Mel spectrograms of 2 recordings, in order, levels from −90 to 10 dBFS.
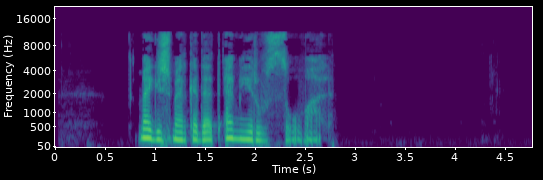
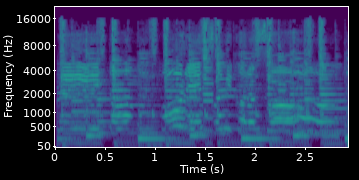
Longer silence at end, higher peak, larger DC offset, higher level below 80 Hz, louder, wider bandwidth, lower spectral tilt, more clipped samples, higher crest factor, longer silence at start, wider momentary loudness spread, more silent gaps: first, 2.05 s vs 0 s; first, -4 dBFS vs -18 dBFS; neither; first, -60 dBFS vs -78 dBFS; first, -22 LUFS vs -32 LUFS; second, 11.5 kHz vs 16.5 kHz; first, -4.5 dB/octave vs 0.5 dB/octave; neither; about the same, 22 dB vs 18 dB; first, 0.85 s vs 0.05 s; first, 15 LU vs 6 LU; neither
